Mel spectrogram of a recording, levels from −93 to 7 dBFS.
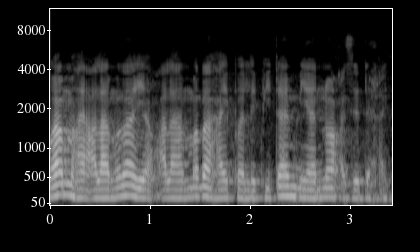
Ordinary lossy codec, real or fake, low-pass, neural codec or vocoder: none; fake; 7.2 kHz; codec, 16 kHz, 16 kbps, FreqCodec, larger model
